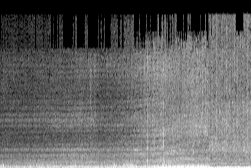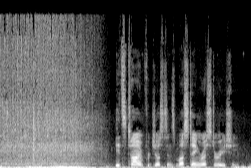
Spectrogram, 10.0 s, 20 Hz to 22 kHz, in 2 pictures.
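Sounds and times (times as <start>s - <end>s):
car engine running: 0.0s - 7.3s.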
